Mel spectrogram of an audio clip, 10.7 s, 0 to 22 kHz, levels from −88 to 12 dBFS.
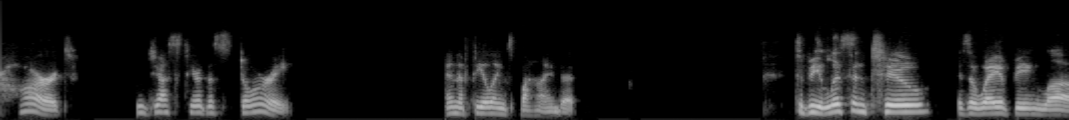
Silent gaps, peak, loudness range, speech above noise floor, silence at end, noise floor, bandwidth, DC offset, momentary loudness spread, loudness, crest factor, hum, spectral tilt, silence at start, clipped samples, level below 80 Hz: none; -6 dBFS; 9 LU; over 69 dB; 0 s; under -90 dBFS; 7.8 kHz; under 0.1%; 13 LU; -22 LUFS; 18 dB; 50 Hz at -65 dBFS; -6 dB/octave; 0 s; under 0.1%; -78 dBFS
